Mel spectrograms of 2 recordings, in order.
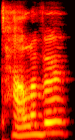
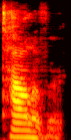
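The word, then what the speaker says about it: Taliaferro: is August the 19th 1872 he is in toer county and if You' seen any of my other videos you know that even though we pronounce it toer it is spelled t a l i a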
